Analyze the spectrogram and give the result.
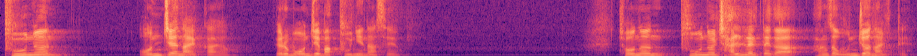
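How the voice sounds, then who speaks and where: A middle-aged man preaching a Sunday sermon as pastor, conversational and animated, asking the congregation questions and acting out quotes. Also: fairly high pitch, a little slow, long pauses.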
